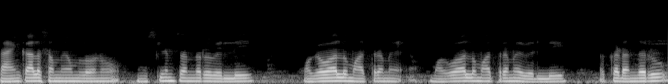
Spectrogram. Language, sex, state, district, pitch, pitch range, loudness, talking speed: Telugu, male, Andhra Pradesh, Anantapur, 145 Hz, 135-150 Hz, -16 LUFS, 125 wpm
